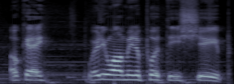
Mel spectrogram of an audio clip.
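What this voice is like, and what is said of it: Thick put-on New York accent. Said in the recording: “such a thick New York accent”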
